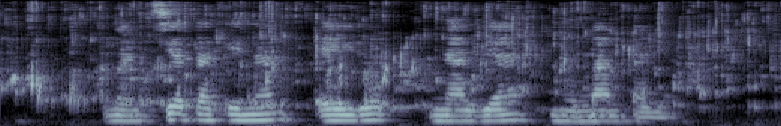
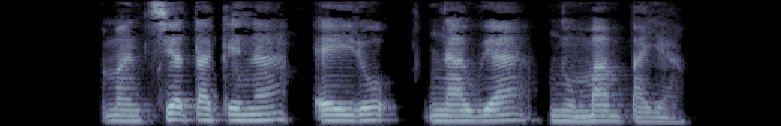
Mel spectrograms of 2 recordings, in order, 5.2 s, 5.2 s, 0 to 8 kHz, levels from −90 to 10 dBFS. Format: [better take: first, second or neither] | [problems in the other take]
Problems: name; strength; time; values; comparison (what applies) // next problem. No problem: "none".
second | noise reduction (classical method WPE with log-MMSE)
